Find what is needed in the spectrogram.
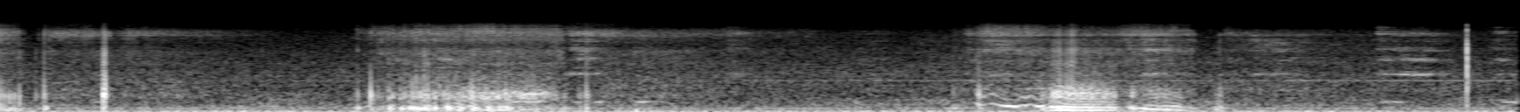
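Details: Six-month-old Boston terrier puppy snoring asleep with tongue out and eyes half open: two rattling, buzzy inspiratory snores with quiet room noise between them.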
